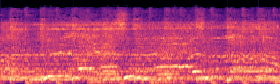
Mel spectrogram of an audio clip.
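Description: A live gospel song: voices singing through microphones over keyboard music with a steady beat, played through a PA.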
